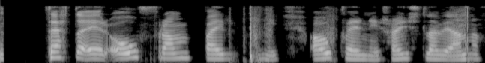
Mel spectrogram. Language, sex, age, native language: Icelandic, male, 12, Icelandic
